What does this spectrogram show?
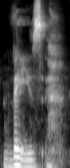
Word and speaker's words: vase: that was also why we wanted to say vase the american pronunciation and not vaz because otherwise it would not be the same as base now those kind of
